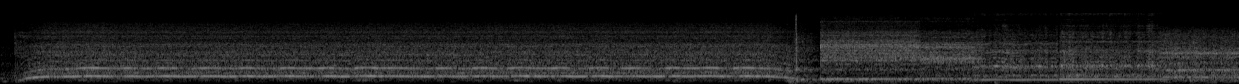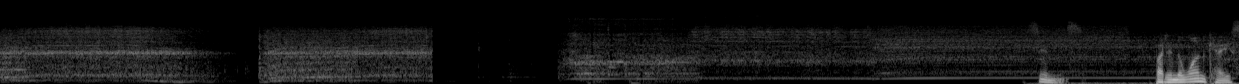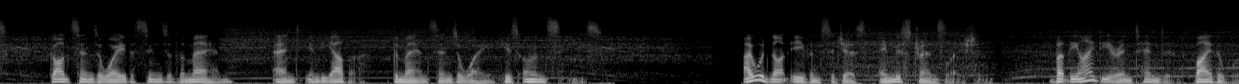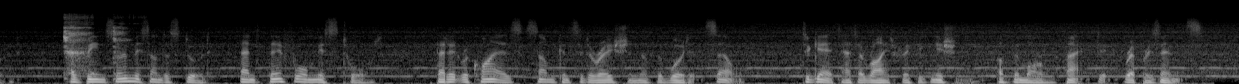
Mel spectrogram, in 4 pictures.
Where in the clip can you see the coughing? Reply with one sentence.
You can hear the coughing from 37.8 to 38.5 s.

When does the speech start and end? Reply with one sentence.
The speech can be heard from 22.6 to 23.2 s, from 23.9 to 30.9 s and from 32.2 to 49.2 s.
